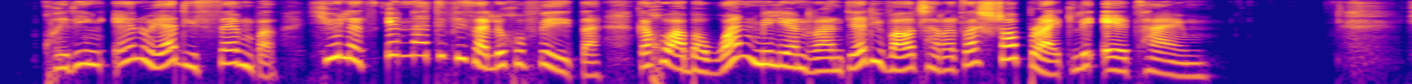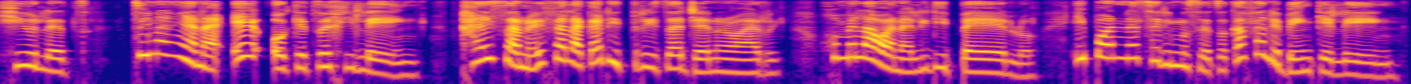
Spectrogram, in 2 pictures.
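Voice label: Tswana, General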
